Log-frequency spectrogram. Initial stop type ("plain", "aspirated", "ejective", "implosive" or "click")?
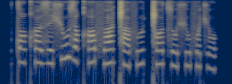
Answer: plain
